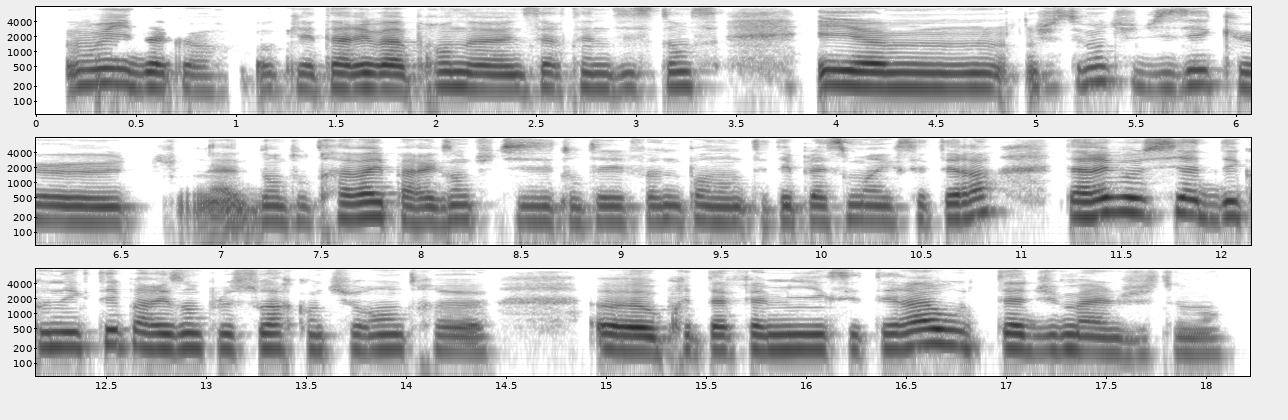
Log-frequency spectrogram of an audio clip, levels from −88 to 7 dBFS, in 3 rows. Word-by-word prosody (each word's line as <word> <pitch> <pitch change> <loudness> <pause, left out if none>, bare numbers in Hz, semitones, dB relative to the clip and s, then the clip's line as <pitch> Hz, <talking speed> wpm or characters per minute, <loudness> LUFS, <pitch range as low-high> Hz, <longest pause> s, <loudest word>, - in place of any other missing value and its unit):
Oui, 220 +2 0
d'accord, 180 -3 0 0.2
OK. 175 +1 -9
Tu 185 - -4
arrives 180 0 +4
à 175 -2 +5
prendre, 195 0 -1
heu, 175 -1 +1
une 170 - 0
certaine 180 +1 -5
distance. 185 +3 -6 0.5
Et 210 0 +5
hem, 185 -2 +3
justement, 195 +6 -6
tu 250 -3 -16
disais 190 +3 -4
que 165 -4 -1
tu, - - -22
hein, - - -6
dans 170 -1 -5
ton 165 0 -11
travail, 195 +4 +2
par 170 -5 -4
exemple, 165 +2 -3
tu 175 - -17
utilisais 165 -2 -5
ton 160 - -9
téléphone 165 +1 -5
pendant 160 -3 -4
tes 150 -1 -15
déplacements, 170 +2 -4
et 165 -1 -4
cetera. 185 +8 -1 0.4
Tu - - -1
arrives 235 +5 +6
aussi 250 0 +4
à 230 - +4
te 200 - -6
déconnecter, 210 +3 0
par 210 -2 -1
exemple, 195 0 +1
le 195 - -1
soir, 195 +1 -2
quand 185 - -7
tu 185 +1 -11
rentres, 190 +1 -4
heu, 85 -1 -4 0.5
heu, 185 -2 +9
auprès 170 +2 -2
de - - -17
ta 180 0 +1
famille, 190 +1 +1
et - - +1
cetera, 195 +6 +3
ou 230 -2 +1 0.2
tu - - +1
as 195 - +6
du 180 0 -6
mal, 175 -3 0
justement? 145 - -11
185 Hz, 200 wpm, -23 LUFS, 170-195 Hz, 0.5 s, heu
